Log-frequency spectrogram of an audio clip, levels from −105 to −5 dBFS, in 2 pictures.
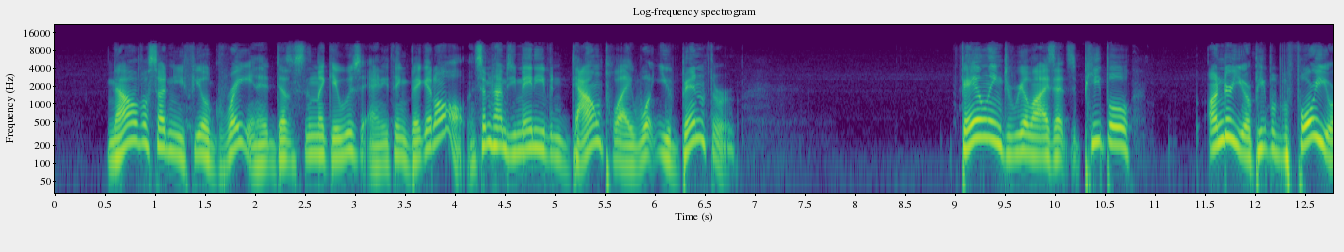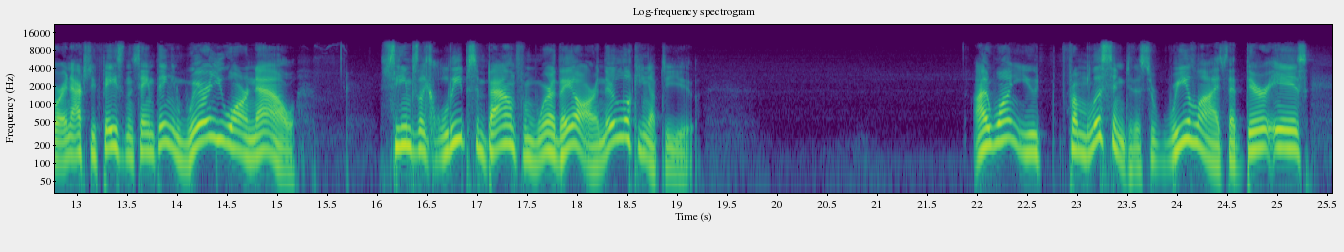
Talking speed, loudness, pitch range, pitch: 185 wpm, -26 LUFS, 115-185 Hz, 140 Hz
